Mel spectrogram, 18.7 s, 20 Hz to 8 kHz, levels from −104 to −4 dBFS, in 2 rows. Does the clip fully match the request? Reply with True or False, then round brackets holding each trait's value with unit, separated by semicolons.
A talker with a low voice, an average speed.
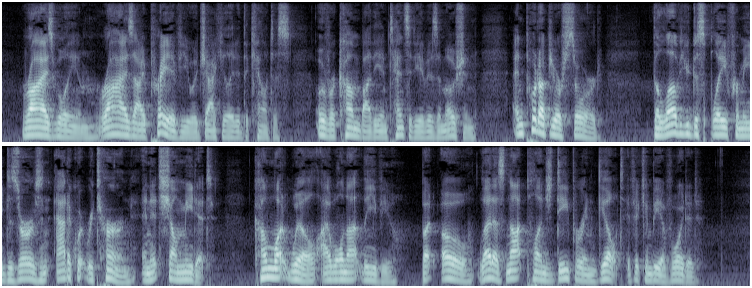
True (105 Hz; 190 wpm)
